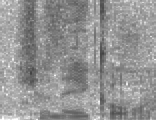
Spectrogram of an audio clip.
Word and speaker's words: Shenanko: Shenanko is what I was told to pronounce.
